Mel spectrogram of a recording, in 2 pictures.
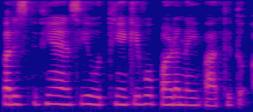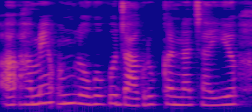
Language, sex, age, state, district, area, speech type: Hindi, female, 18-30, Madhya Pradesh, Gwalior, urban, spontaneous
